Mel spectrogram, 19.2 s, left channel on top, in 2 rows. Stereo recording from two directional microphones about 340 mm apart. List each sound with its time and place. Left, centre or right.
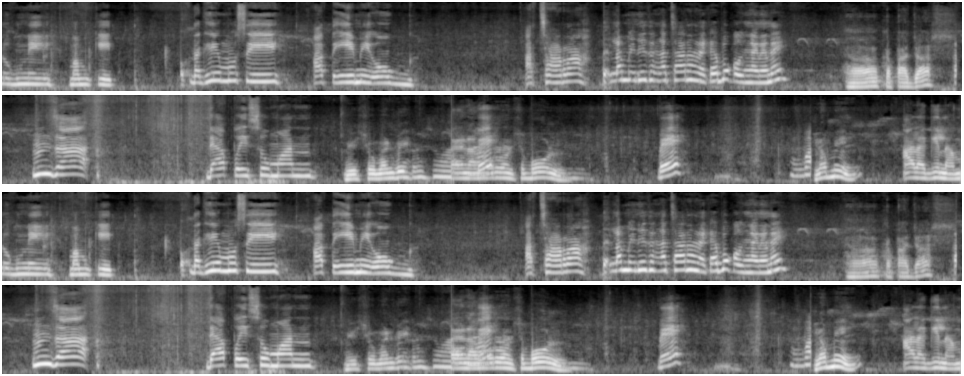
0.0 s speech: centre
5.2 s speech: centre
8.5 s speech: left
9.5 s speech: centre
11.3 s a sound: centre
11.6 s speech: centre
13.0 s speech: left
13.7 s speech: centre
14.5 s speech: centre
16.2 s speech: centre
17.7 s speech: right
18.6 s speech: centre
